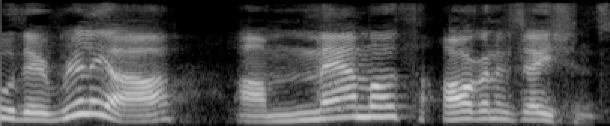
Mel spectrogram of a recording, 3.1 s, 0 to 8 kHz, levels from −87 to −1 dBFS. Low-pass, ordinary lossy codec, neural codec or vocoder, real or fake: 7.2 kHz; AAC, 32 kbps; codec, 16 kHz, 2 kbps, X-Codec, WavLM features, trained on Multilingual LibriSpeech; fake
